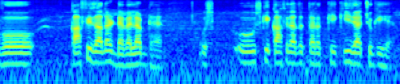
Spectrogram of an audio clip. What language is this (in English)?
Urdu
